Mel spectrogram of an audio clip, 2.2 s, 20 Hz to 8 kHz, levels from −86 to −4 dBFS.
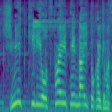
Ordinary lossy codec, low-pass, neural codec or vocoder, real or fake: none; none; none; real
